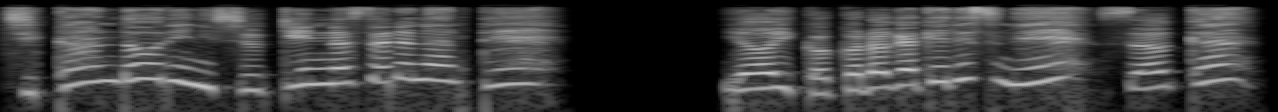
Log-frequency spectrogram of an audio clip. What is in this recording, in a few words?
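Japanese, Voice; GF Alarm; RexZero1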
